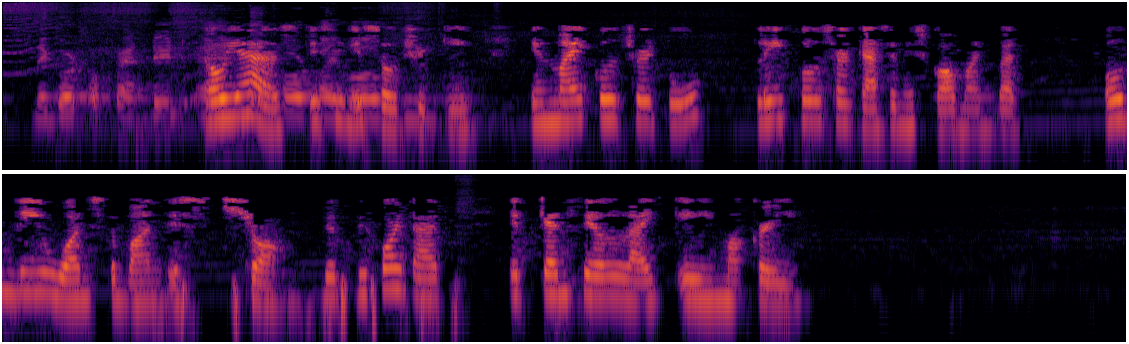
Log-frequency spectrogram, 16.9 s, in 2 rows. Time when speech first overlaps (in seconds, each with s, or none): 1.5 s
